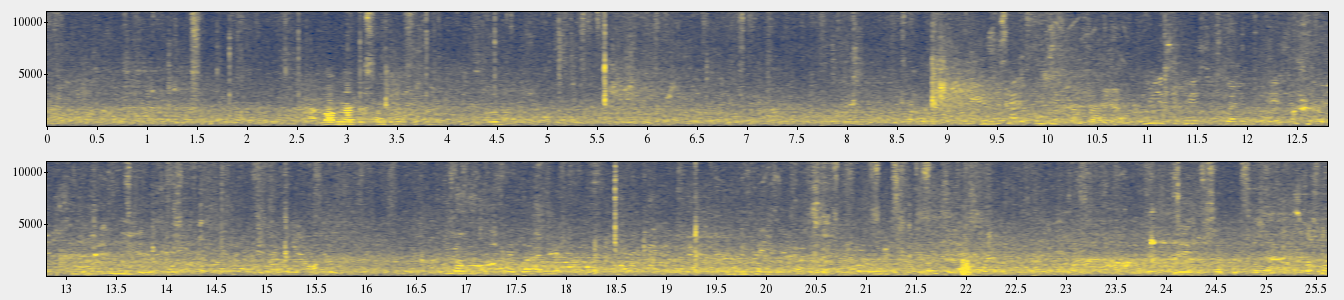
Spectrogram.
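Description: A crowd of visitors murmurs softly in a large echoing hall.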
